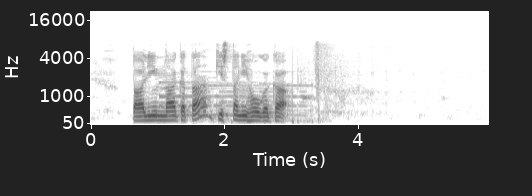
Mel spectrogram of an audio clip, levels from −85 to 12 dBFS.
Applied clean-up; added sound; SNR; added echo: none; Electric guitar; 18 dB; none.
